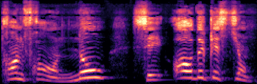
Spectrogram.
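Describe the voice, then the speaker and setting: A man's voice: very high-pitched, very animated, slow pace, warm tone, pitched above the performer's own voice, exaggerated voice. A man voicing an anxious middle-aged carpenter who haggles and insists, fussy and a little stammering. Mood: indignant. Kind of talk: audiobook character voice.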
